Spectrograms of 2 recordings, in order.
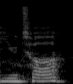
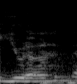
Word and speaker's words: Uta: picture of her foreign part of me thinks that her name is just pronounced Utah no it doesn't have an H in it unfortunately it's a UTA I wish it was Utah that'd be so funny I mean it would just be Yuda at this point some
